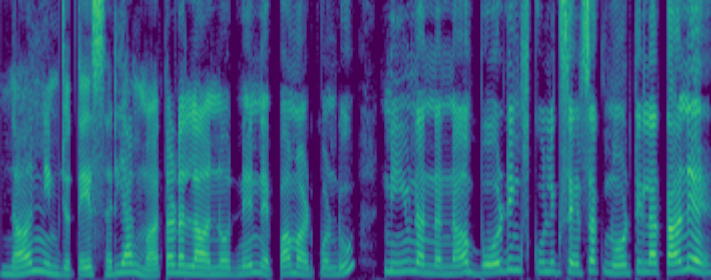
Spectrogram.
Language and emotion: Kannada, fearful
